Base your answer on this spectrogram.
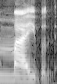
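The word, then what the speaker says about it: Mabon: se escribe Mabón sí y se pronuncia Maibun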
